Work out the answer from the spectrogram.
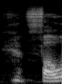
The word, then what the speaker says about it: faux: it is pronounced follow that x is silent now i'm going to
